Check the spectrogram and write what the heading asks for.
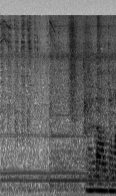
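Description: Kitchen knife scraping and cutting through a fish on a wooden chopping board: faint scraping with a few light clicks, over a steady low hum. A man's voice comes in near the end.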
